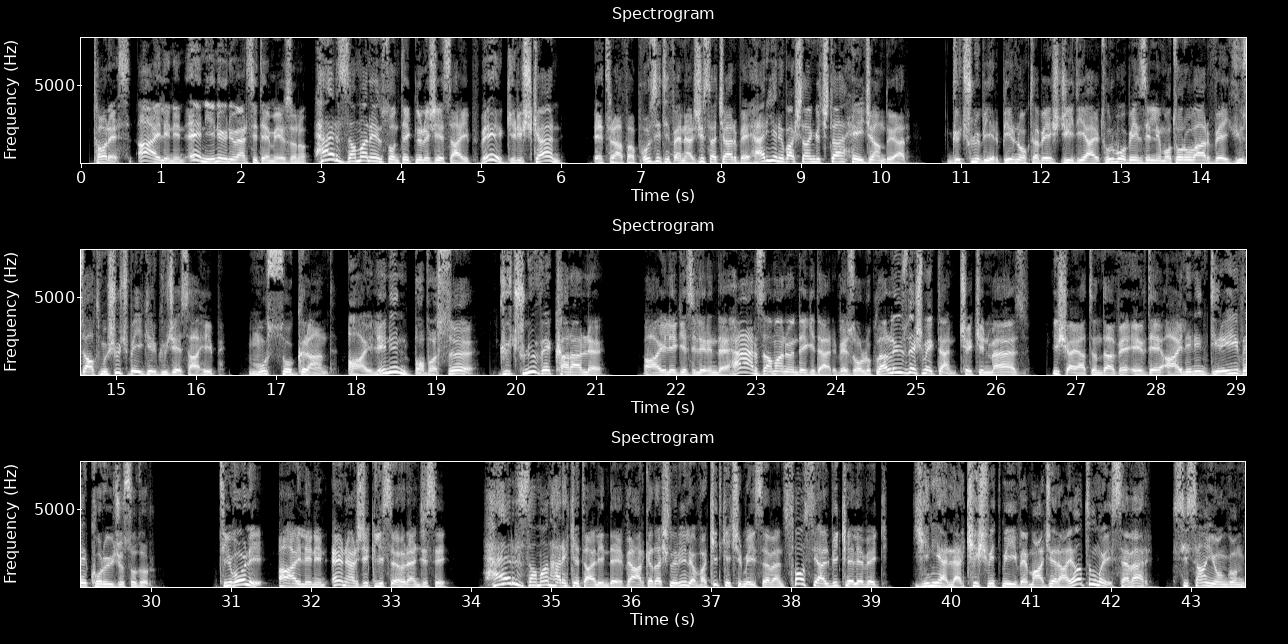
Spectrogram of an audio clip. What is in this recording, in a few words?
commercial friendly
